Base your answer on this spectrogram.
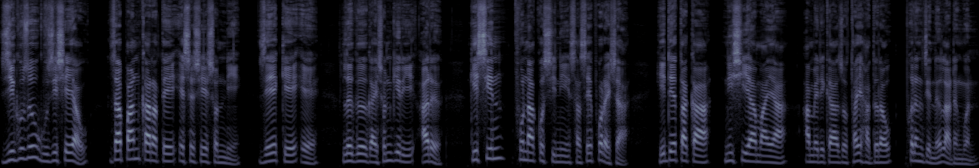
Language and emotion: Bodo, neutral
